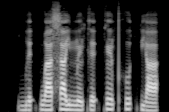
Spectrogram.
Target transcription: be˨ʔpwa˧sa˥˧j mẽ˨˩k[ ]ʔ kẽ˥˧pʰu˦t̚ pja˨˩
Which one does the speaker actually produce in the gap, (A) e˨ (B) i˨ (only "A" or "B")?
A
